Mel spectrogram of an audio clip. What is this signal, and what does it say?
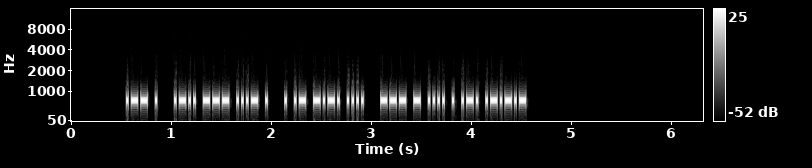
Morse code, heard as a keyed tone, about 52 wpm, 700 Hz. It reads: WE LOVE EACH OTHER.
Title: Sentences from Top 1000 Words - Review Part 1 - 50wpm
